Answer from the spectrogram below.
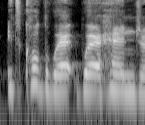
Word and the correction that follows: Werehenge: I'm sorry, I said it wrong. I'm so nervous. It's called Werehenge.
